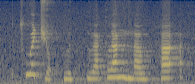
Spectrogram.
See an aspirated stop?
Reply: yes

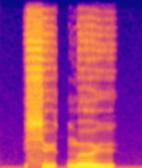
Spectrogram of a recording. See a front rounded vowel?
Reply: yes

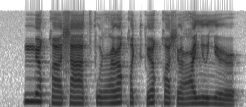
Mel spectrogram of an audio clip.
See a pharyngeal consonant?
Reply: yes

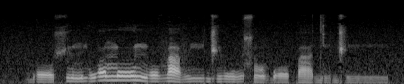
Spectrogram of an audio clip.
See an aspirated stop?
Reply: no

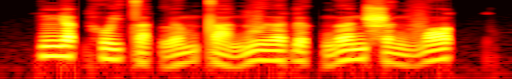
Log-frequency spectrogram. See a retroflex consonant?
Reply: yes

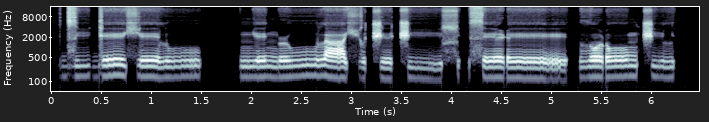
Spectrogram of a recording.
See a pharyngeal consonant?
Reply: no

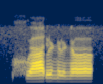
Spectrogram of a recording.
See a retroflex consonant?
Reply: yes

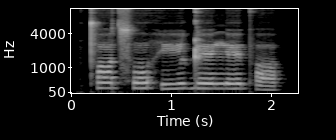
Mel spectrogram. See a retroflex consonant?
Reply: yes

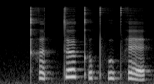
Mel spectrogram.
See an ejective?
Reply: yes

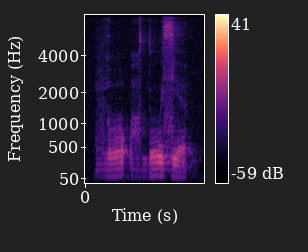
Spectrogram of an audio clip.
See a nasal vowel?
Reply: yes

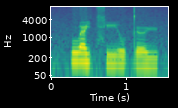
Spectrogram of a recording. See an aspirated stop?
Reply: yes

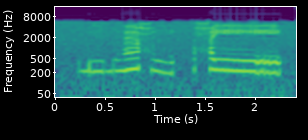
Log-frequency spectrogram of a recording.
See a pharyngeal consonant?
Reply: yes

